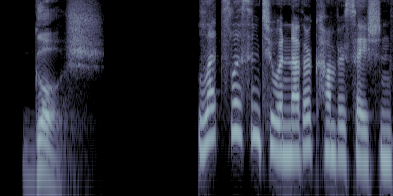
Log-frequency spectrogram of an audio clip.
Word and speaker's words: gauche: Gauche. It's kind of like the English word gosh, but with the O sound from story. Gauche.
